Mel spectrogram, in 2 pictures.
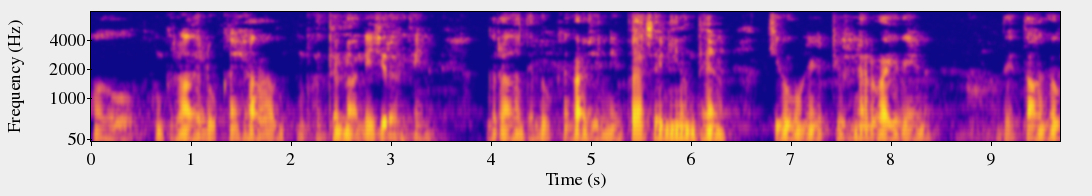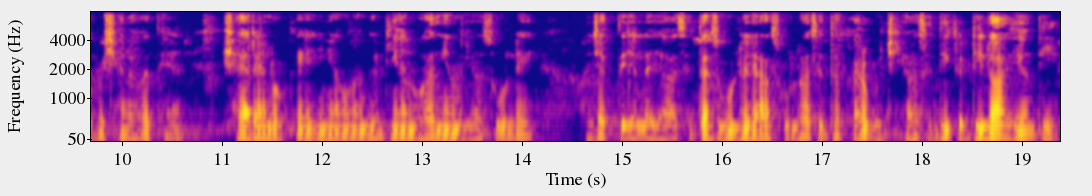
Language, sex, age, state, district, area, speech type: Dogri, male, 18-30, Jammu and Kashmir, Udhampur, rural, spontaneous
